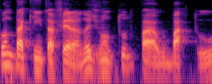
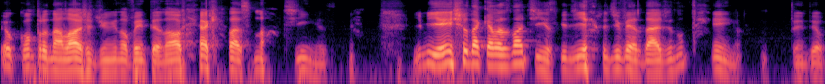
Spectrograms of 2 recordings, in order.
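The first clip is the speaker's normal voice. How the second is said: nervous giggles breaking into the words; 4 semitones higher than usual. Explaining pretending to have play money, laughing nervously while talking. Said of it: "eu tô rindo de nervoso".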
